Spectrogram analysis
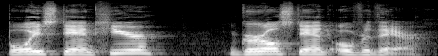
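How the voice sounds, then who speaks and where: A man's voice: fairly high pitch, very animated, takes it slowly, sharp tone, full character voice. A man voicing strict residential school clergy in a storybook, giving clipped, commanding orders. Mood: stern, commanding. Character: strict priests and nuns ordering children around.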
